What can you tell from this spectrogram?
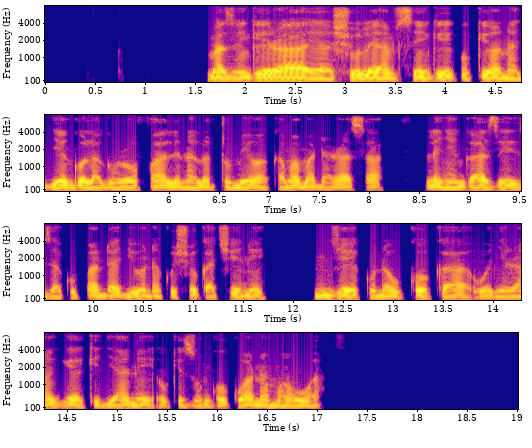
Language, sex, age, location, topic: Swahili, male, 25-35, Dar es Salaam, education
